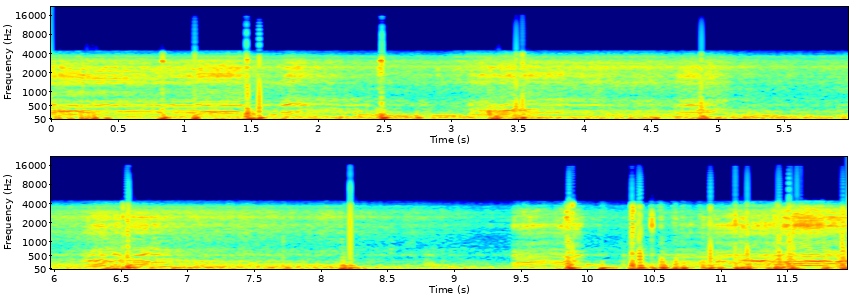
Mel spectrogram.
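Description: Motocross bike engine revving up and falling back again and again as it is ridden hard around a dirt track, heard from the rider's helmet, with many sharp knocks. The engine eases off for a moment about eight seconds in, then picks up again.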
